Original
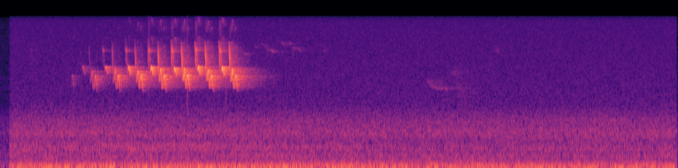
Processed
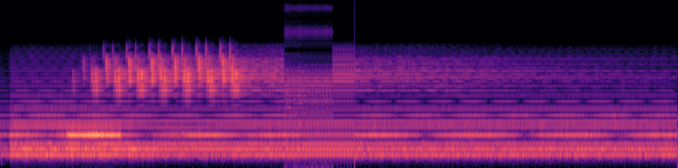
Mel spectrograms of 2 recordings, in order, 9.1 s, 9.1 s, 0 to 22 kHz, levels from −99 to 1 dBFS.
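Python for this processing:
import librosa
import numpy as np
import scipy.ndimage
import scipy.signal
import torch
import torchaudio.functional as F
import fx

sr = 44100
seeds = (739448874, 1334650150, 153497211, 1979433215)

y = fx.chord_vocoder(x, sr, chord='bare fifth', root=58)
y = fx.peak_eq(y, sr, hz=730.0, db=14.5, octaves=0.4, at=(0.9, 1.62))
y = fx.rider(y, sr, range_db=4, speed_s=0.5)
y = fx.air_absorb(y, sr, metres=130.0)
y = fx.echo_diffused(y, sr, ms=1380, feedback_pct=41, wet_db=-13.0)
y = fx.buffer_glitch(y, sr, at_s=(4.09,), block=2048, repeats=13)
y = fx.resample_linear(y, sr, factor=6, at=(3.8, 4.45))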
